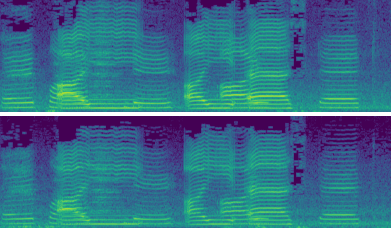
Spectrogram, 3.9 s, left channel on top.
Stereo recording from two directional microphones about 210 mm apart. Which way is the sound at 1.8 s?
5° right (ahead or behind).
